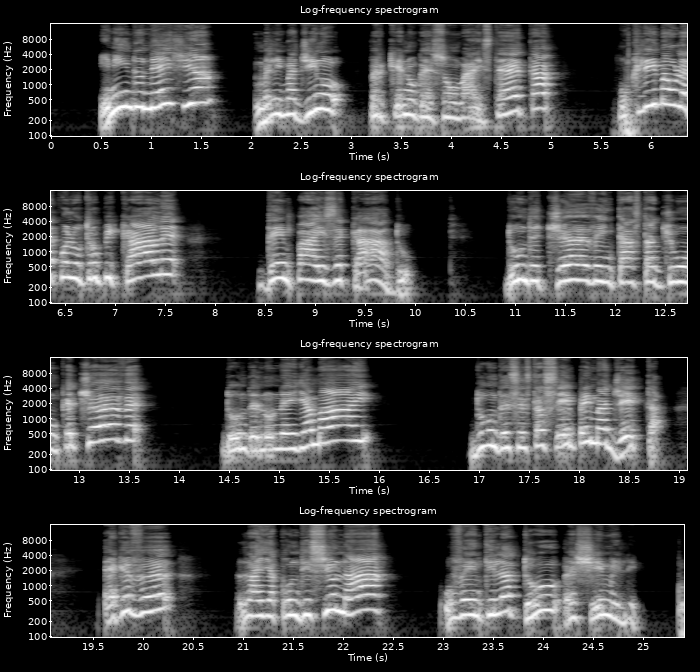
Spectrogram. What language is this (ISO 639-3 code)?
lij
